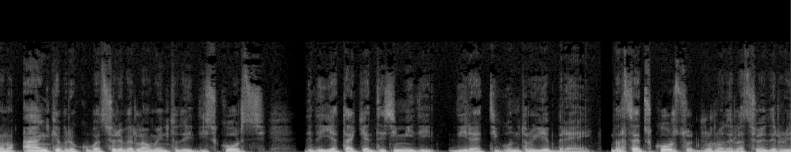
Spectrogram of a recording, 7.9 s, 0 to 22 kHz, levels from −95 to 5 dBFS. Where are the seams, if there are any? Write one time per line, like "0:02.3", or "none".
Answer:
0:03.1
0:06.0
0:06.5

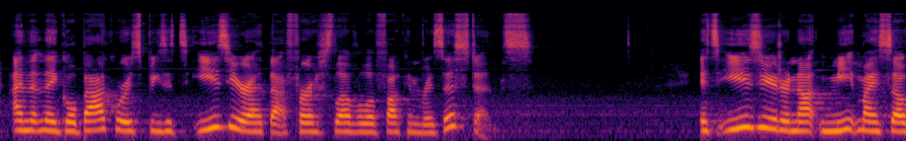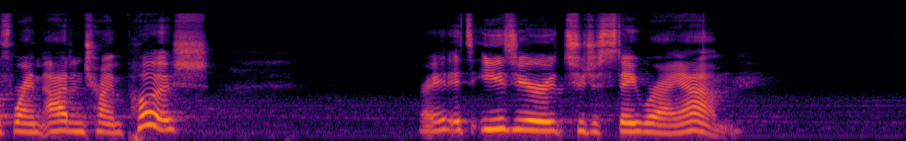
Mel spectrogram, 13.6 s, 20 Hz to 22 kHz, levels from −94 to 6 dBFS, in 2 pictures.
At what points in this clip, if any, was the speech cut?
none

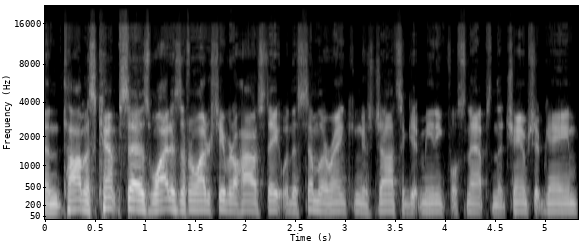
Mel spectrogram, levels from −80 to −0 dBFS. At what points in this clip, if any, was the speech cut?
0:01.4
0:03.3

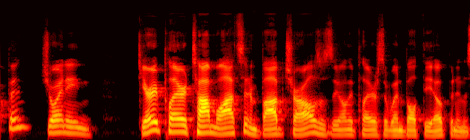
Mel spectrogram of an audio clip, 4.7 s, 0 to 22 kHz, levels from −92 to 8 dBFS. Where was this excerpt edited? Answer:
none

